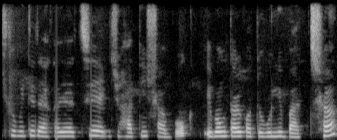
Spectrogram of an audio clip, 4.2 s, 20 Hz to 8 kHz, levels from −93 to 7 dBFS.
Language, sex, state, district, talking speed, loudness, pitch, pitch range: Bengali, female, West Bengal, Jhargram, 170 wpm, -19 LUFS, 245 Hz, 235-265 Hz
